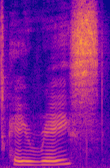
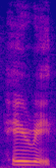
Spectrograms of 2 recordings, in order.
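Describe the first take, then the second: First: The final consonant is an 's' sound. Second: The final consonant is a 'th' sound.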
